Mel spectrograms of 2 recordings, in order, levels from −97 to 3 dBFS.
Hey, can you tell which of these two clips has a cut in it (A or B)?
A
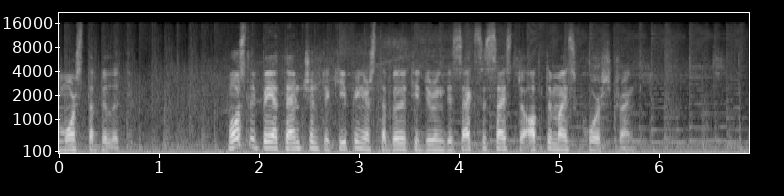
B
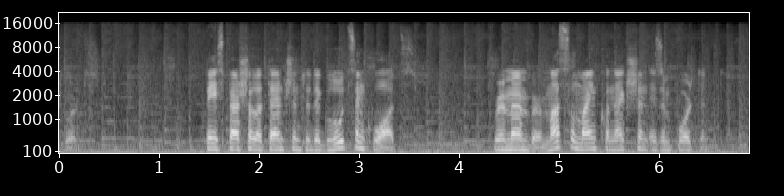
A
